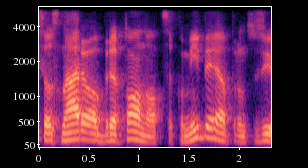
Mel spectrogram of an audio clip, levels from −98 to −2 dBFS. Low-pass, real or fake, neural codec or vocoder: 5.4 kHz; fake; codec, 16 kHz, about 1 kbps, DyCAST, with the encoder's durations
